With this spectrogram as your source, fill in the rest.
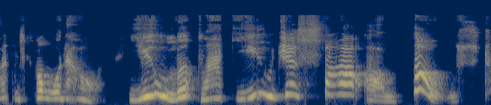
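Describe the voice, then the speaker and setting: Using a put-on character voice, a woman speaks very slowly at a high pitch with very wide pitch swings, the sound dry and close with no echo. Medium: audio drama.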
